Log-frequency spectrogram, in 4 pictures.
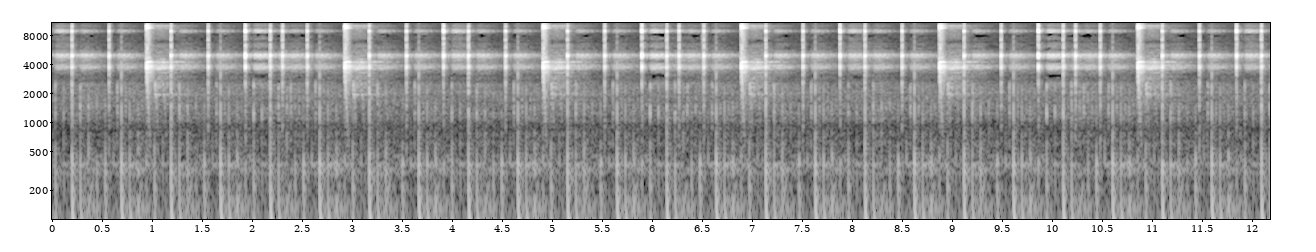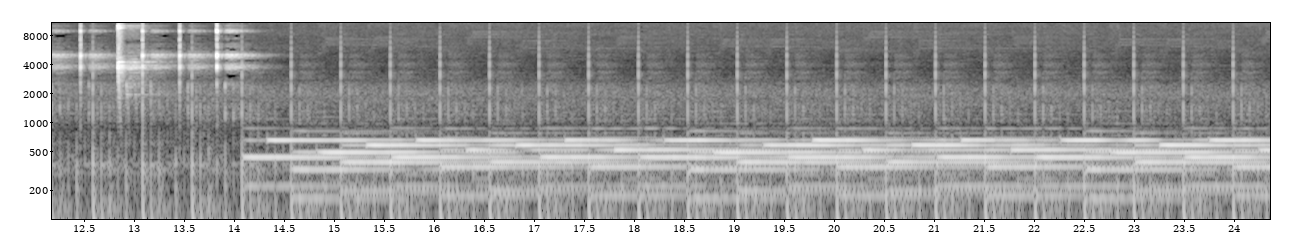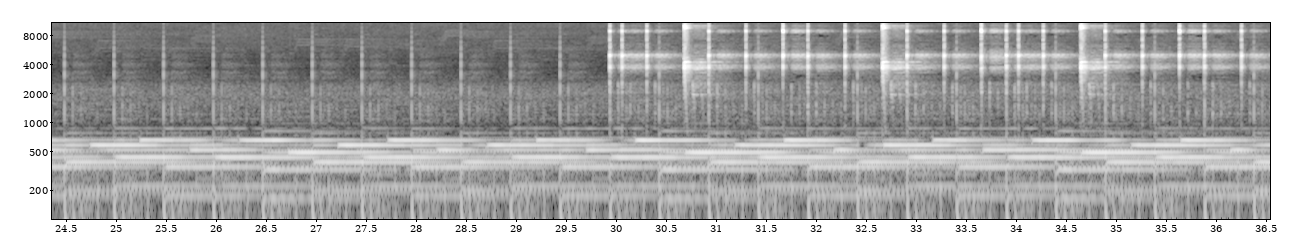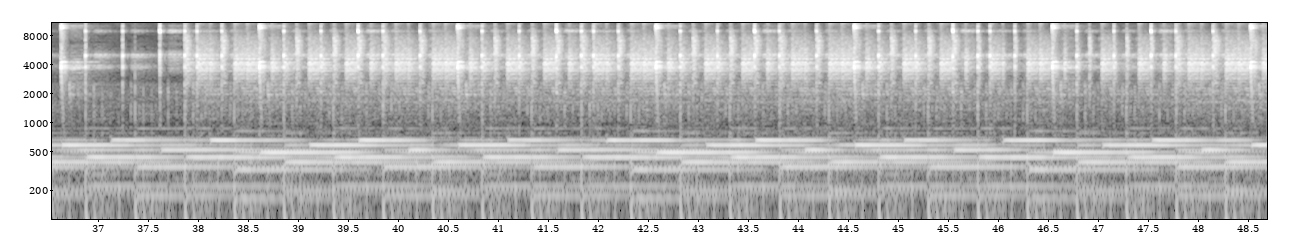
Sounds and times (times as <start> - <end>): Music: 0.0 - 48.6.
